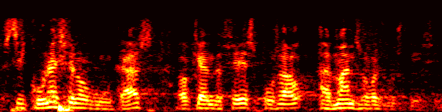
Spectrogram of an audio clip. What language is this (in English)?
Catalan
